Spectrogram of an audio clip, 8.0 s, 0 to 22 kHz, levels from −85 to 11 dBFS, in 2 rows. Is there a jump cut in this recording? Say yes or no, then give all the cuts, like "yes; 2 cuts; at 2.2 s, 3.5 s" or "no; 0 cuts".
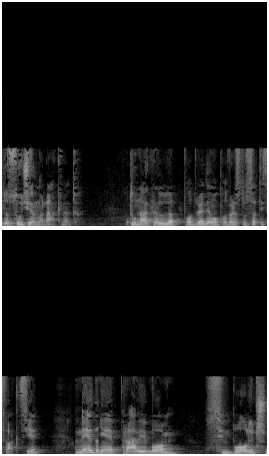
yes; 4 cuts; at 1.9 s, 3.4 s, 5.1 s, 5.4 s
